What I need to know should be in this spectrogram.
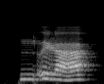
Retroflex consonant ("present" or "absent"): present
